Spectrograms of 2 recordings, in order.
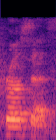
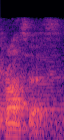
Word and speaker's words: process: I've just learned that Canadians, probably Brits as well, say process. Yeah, I'd probably say process. Yeah, process. and Americans say process. So I prefer to say process.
